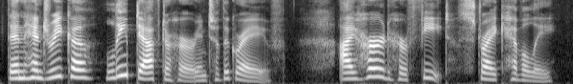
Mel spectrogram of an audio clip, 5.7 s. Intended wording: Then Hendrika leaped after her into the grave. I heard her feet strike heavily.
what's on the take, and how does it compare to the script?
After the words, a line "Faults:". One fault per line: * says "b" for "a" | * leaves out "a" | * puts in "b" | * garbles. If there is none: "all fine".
Then Hendrika leaped after her into the grave. I heard her feet strike heavily.
Faults:
all fine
